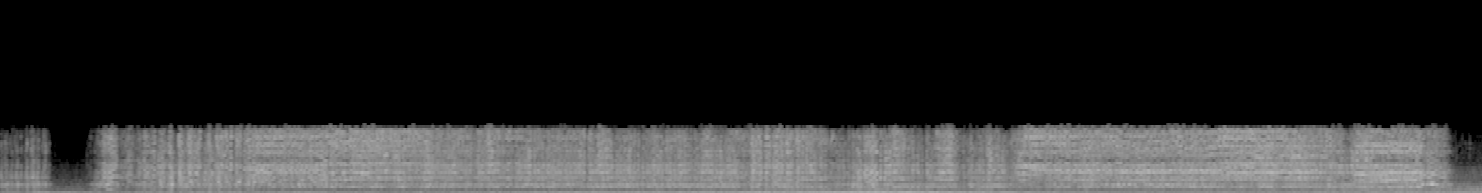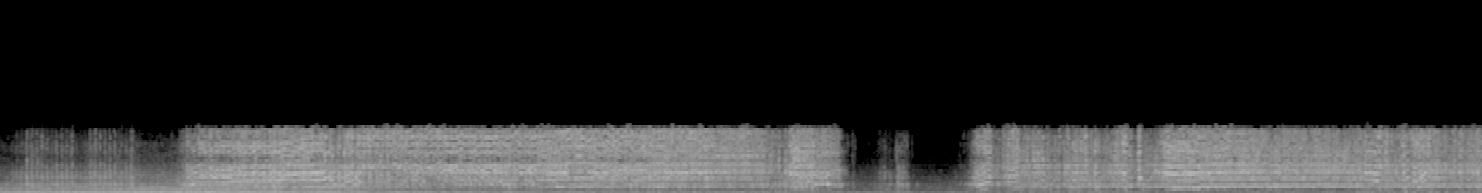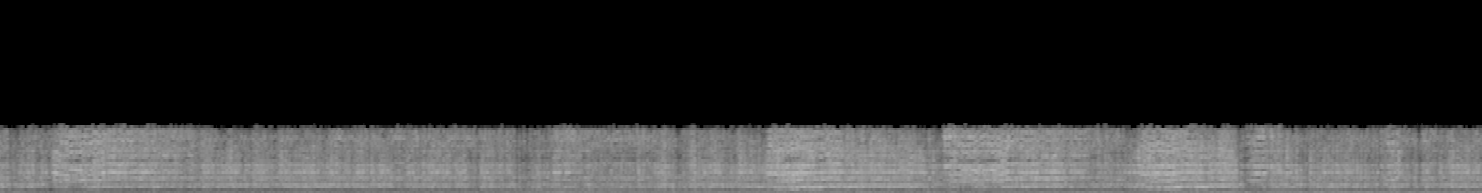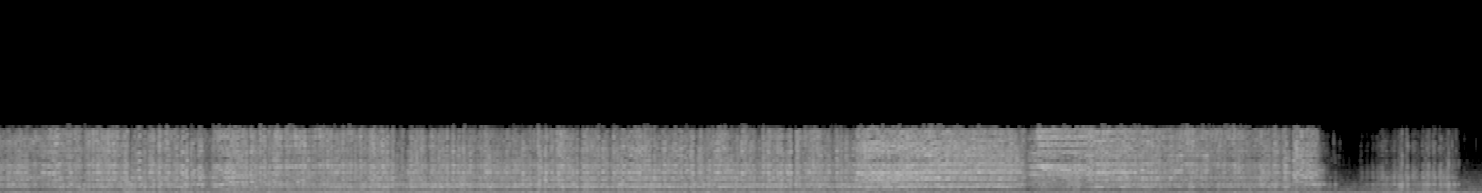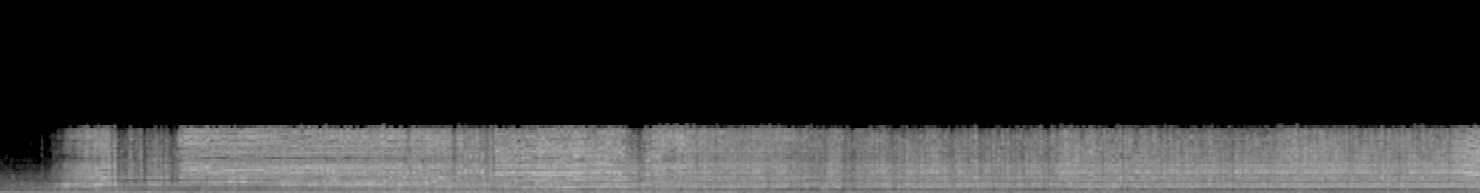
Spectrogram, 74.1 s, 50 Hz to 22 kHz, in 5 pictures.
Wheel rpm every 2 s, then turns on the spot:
70, 210, 230, 230, 230, 210, 220, 80, 100, 200, 210, 160, 110, 220, 230, 230, 230, 230, 230, 220, 220, 230, 230, 190, 230, 230, 220, 220, 200, 50, 140, 180, 210, 230, 240, 230, 230.
14-16 58-60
